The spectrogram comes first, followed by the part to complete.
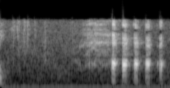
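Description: A woman's short laugh, four or five quick "ha" pulses about one and a half seconds in.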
